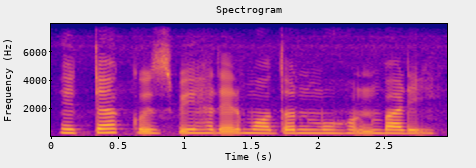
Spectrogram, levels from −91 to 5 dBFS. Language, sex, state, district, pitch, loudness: Bengali, female, West Bengal, Cooch Behar, 235 Hz, -17 LUFS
